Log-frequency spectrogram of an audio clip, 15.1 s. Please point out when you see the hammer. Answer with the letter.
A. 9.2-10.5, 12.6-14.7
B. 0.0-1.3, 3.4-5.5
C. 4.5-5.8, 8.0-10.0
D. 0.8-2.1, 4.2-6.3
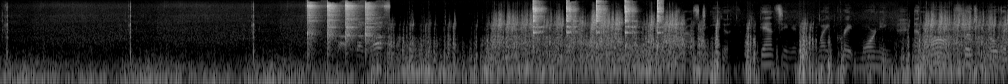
C.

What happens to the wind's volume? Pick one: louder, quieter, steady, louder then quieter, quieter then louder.
louder.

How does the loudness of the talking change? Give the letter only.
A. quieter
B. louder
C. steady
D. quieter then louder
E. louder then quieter
B.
